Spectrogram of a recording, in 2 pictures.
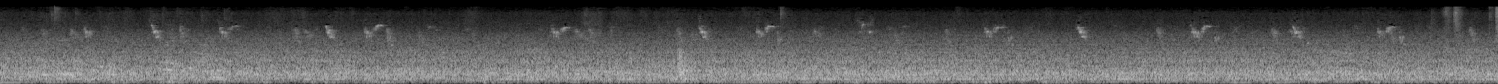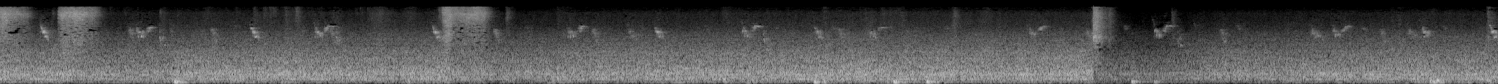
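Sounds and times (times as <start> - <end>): brief rasping hisses: 15.0 - 16.0, 19.4 - 20.0.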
